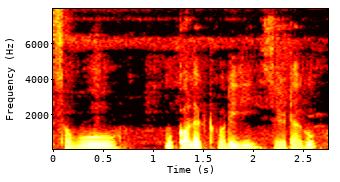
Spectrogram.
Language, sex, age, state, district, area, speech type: Odia, male, 18-30, Odisha, Subarnapur, urban, spontaneous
